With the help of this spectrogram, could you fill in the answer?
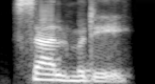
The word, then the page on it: psalmody: Indian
